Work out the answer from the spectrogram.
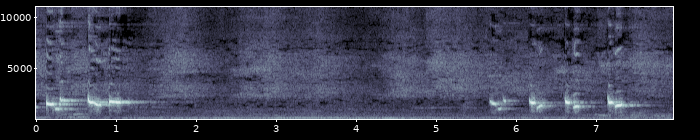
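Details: Cucak rowo (straw-headed bulbul) giving a short burst of loud, slurred whistles, then a long hush with faint hiss, ending with four or five separate rich whistled phrases at roughly half-second spacing.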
